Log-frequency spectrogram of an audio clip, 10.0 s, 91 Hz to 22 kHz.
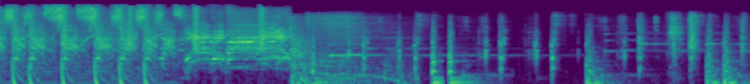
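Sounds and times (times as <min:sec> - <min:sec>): dance music over loudspeaker: 0:00.0 - 0:03.9.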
